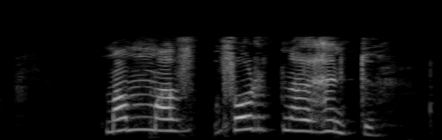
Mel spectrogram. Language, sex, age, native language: Icelandic, male, 6, Icelandic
